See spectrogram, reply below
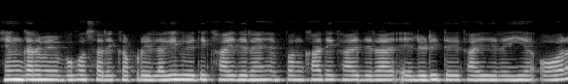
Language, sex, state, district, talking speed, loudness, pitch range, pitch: Hindi, female, Uttar Pradesh, Jyotiba Phule Nagar, 245 wpm, -14 LUFS, 210-215 Hz, 210 Hz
